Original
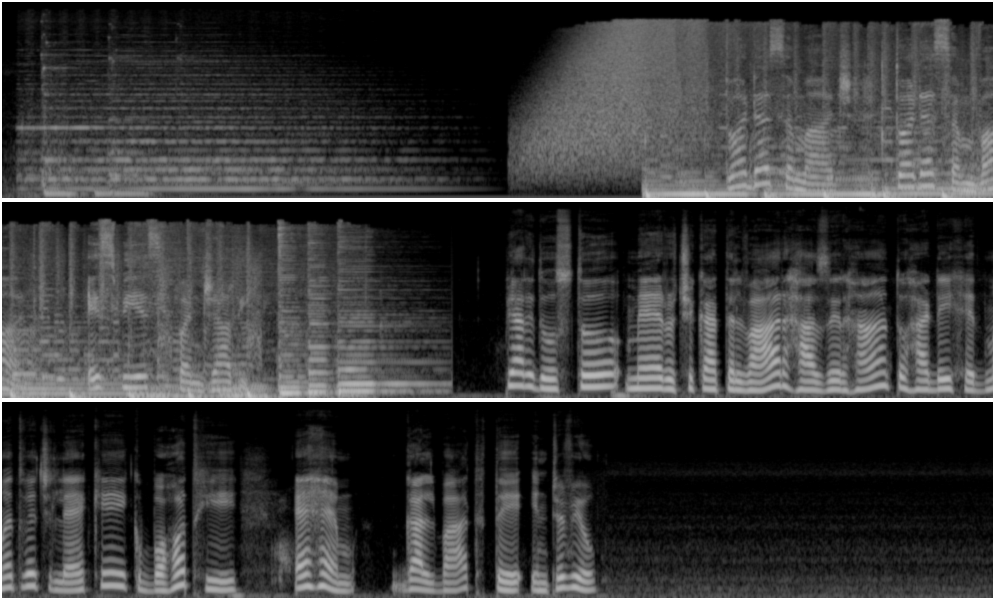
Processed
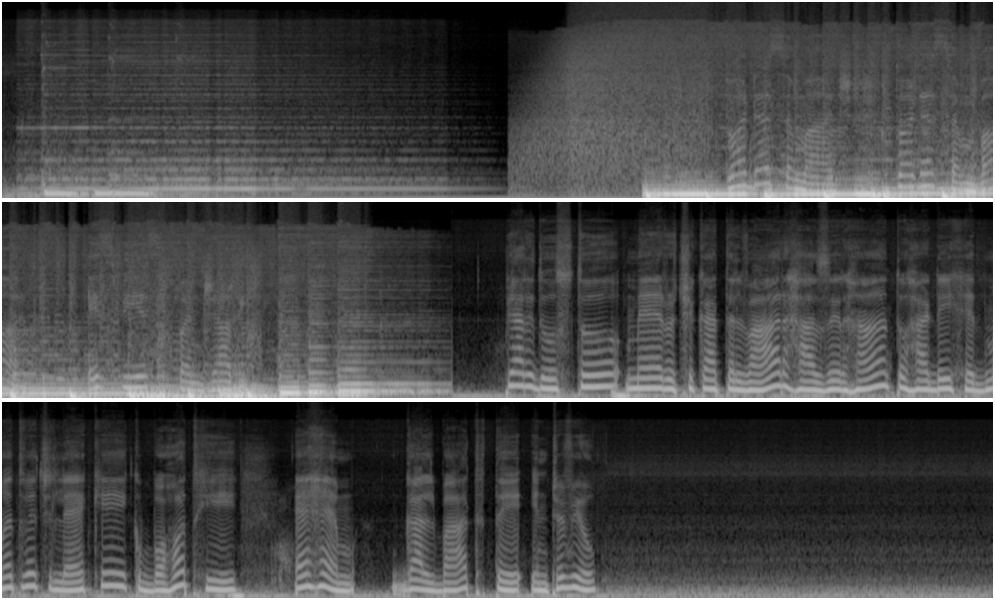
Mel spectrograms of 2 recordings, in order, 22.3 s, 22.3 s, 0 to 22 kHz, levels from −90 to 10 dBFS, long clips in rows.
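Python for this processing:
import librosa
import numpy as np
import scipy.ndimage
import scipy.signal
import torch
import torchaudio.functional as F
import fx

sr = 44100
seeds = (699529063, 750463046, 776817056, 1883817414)

p1 = fx.bin_compress(x, sr, power=0.6)
p2 = fx.low_shelf(p1, sr, hz=260.0, db=9.5)
p3 = fx.level_steps(p2, sr, step_db=12)
p4 = p2 + (p3 * librosa.db_to_amplitude(1.0))
p5 = fx.bass_treble(p4, sr, bass_db=12, treble_db=9)
p6 = fx.slew_limit(p5, sr, full_power_hz=680.0)
y = p6 * librosa.db_to_amplitude(-17.0)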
